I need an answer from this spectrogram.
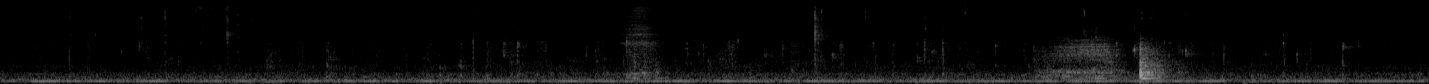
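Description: A man chewing and biting a soup-soaked pepperoni pizza slice, with small wet mouth clicks, over a steady low hum. A louder, short rushing noise comes about eleven seconds in.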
